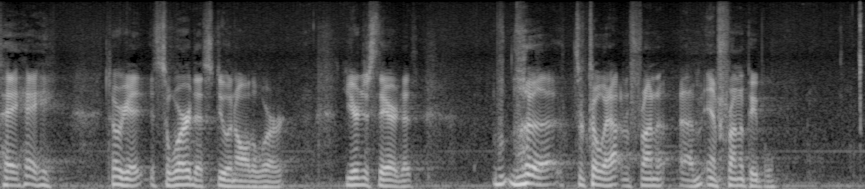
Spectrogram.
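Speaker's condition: Stuttering; lifelong stutter, used interpreter scout, also a stutterer, on Africa mission trip; rough time with scripture reading; gets stuck on words, stutters when preaching, rough time reading scripture aloud; blocks

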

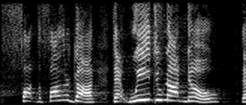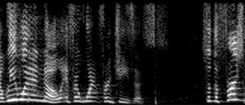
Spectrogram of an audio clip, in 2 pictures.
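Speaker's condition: No condition

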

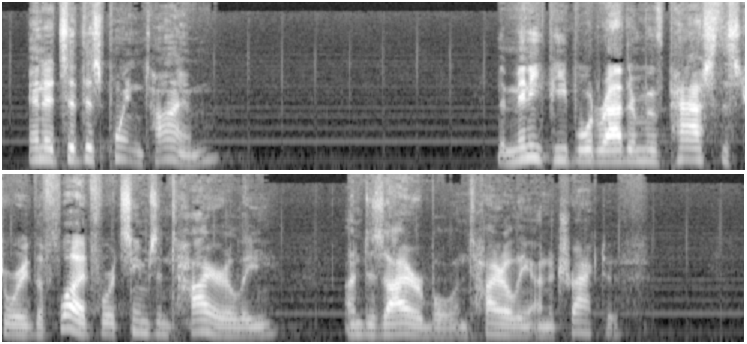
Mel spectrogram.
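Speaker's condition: No condition

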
